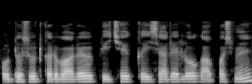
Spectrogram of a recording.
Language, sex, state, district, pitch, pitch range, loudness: Hindi, male, Bihar, Sitamarhi, 125 Hz, 120-130 Hz, -17 LUFS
